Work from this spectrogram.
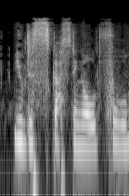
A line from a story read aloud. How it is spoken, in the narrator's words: she hissed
